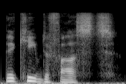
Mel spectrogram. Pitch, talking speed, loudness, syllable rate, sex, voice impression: 120 Hz, 190 wpm, -18 LUFS, 3.7 syllables/s, male, very masculine, very adult-like, slightly old, very thick, tensed, very powerful, bright, slightly hard, slightly muffled, fluent, slightly raspy, cool, intellectual, sincere, very calm, very mature, friendly, very reassuring, unique, slightly elegant, wild, slightly sweet, slightly lively, kind, slightly modest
